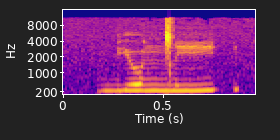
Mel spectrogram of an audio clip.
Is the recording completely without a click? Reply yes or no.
no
